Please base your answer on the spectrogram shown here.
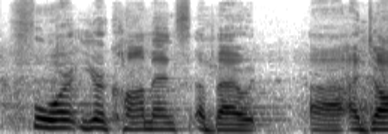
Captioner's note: laughter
